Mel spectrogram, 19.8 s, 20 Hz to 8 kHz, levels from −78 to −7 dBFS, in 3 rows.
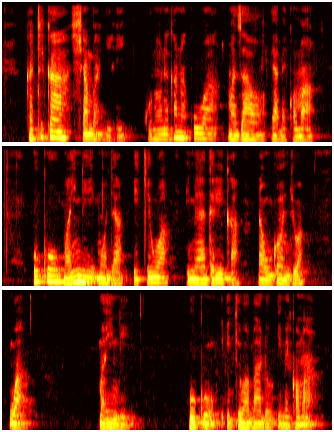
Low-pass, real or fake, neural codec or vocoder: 7.2 kHz; fake; codec, 44.1 kHz, 7.8 kbps, DAC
